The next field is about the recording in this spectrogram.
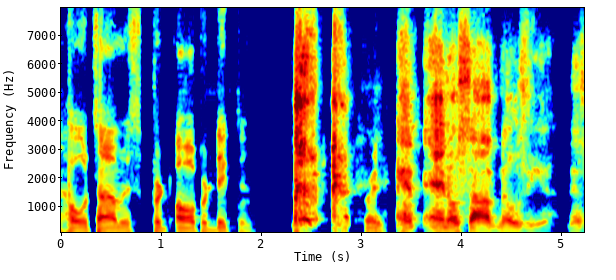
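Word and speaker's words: anosognosia: of results the whole time is all predicting anos noia that's how you pronounce it thank you I had to say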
